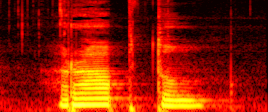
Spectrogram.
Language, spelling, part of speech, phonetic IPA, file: Ukrainian, раптом, adverb, [ˈraptɔm], Uk-раптом.ogg
- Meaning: suddenly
